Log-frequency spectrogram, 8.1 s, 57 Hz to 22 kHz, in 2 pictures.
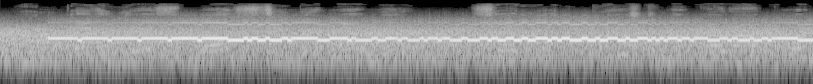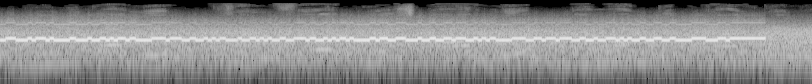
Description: RTTY (50 baud, 170 Hz shift), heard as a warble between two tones, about 1360 Hz centre, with radio static and speech in Maithili. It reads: MECHANICALLY, THE FOUR SCREW PROPULSION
